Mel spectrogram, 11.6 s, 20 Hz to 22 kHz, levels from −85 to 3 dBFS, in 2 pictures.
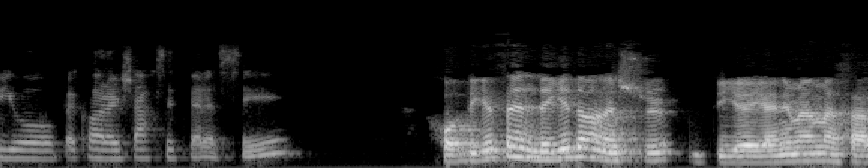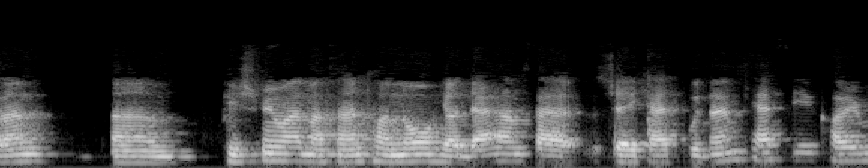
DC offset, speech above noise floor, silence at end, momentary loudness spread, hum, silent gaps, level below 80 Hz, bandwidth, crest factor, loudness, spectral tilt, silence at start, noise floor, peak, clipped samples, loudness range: under 0.1%; 64 dB; 0 s; 19 LU; none; none; -56 dBFS; 7.6 kHz; 16 dB; -16 LUFS; -7 dB/octave; 0 s; -81 dBFS; -2 dBFS; under 0.1%; 4 LU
